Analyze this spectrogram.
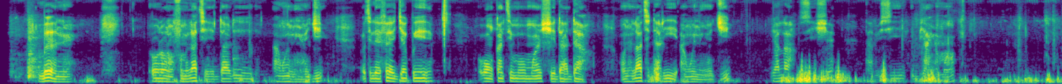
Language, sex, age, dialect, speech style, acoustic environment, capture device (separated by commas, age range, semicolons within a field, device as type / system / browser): Yoruba, male, 25-34, Nigeria - Ibadan, happy, silence, mobile / Linux / Chrome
